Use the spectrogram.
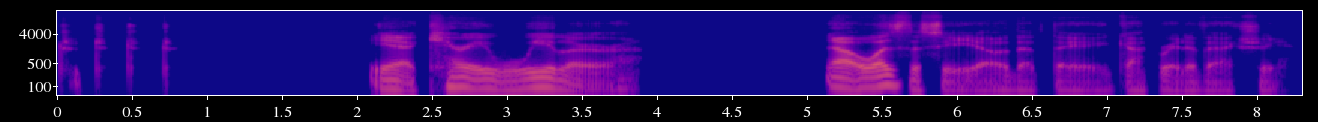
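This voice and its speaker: Very deep, slow, congested man. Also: gravelly, a little mellow, no echo. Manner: rambling, self-correcting, thinks aloud. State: congested from a cold. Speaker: stock trading channel host. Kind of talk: casual screen-share commentary on trades.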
